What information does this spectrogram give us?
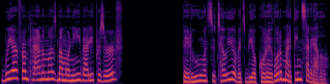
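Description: Woman, mellow tone, fairly high, calm careful reader. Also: brisk, dry recording, studio quality. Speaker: representative. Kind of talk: scripted roll-call reading.

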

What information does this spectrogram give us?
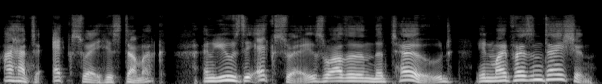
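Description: Excitable, jovial, swooping older uncle. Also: male voice, on the high side, unhurried, no echo, studio quality, pitched above the performer's own voice. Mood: self-important. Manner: animated, emphatic, theatrical. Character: excitable, jovial, self-important older uncle, a snake scientist. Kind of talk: audiobook character voice.

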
